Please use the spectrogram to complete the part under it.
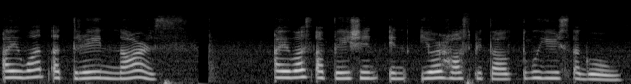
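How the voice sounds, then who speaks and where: A woman's voice: sits high, steady tone, darkish tone, low-quality recording. A young woman acting a nervous, demanding bedridden woman alone at home in an amateur radio play. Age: teenager. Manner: imperious, nervous, halting delivery.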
